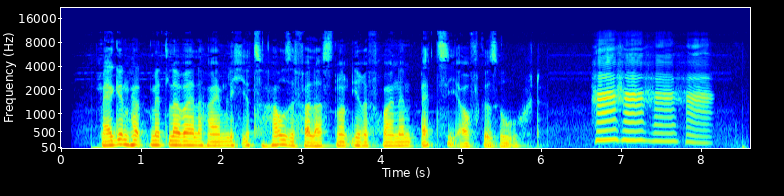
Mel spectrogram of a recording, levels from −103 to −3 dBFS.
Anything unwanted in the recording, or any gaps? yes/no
yes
